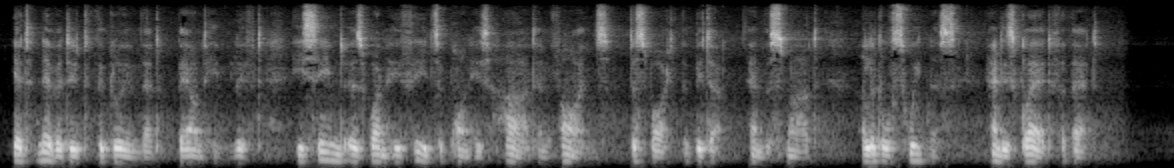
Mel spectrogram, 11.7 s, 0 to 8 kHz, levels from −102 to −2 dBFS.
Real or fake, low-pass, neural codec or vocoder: real; 7.2 kHz; none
